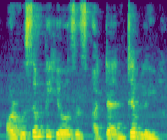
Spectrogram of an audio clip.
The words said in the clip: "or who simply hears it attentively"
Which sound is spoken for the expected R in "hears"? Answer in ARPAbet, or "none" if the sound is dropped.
L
